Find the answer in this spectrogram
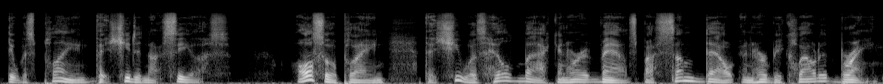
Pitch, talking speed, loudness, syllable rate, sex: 110 Hz, 175 wpm, -20 LUFS, 4.2 syllables/s, male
